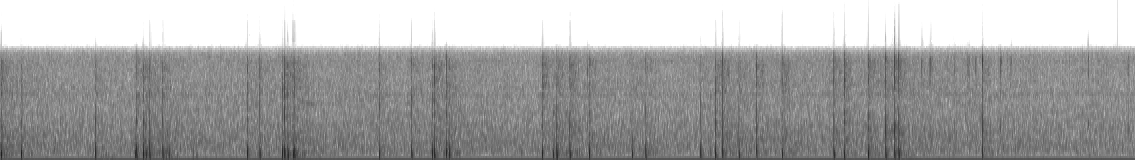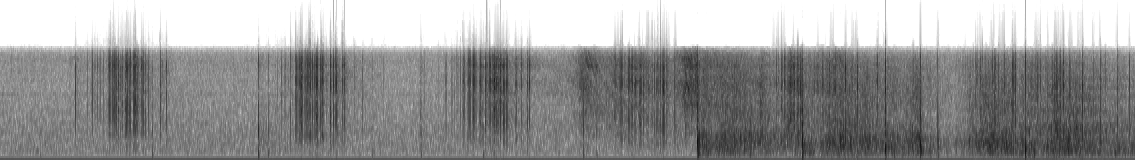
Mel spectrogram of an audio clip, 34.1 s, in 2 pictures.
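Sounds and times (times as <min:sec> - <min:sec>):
sharp firework pops: 0:00.0 - 0:00.5, 0:01.4 - 0:03.0, 0:03.6 - 0:04.7, 0:05.6 - 0:07.0, 0:08.1 - 0:09.9, 0:10.5 - 0:15.3, 0:18.1 - 0:19.6, 0:20.9 - 0:34.0
fireworks crackling bursts: 0:00.0 - 0:34.0.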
